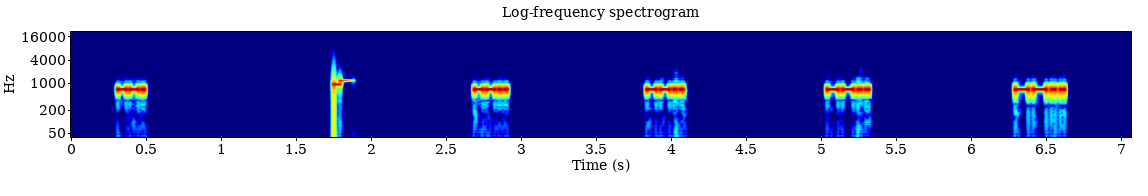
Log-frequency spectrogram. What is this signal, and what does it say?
Morse code, heard as a keyed tone, about 55 wpm, 700 Hz. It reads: G Z Z Z Z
